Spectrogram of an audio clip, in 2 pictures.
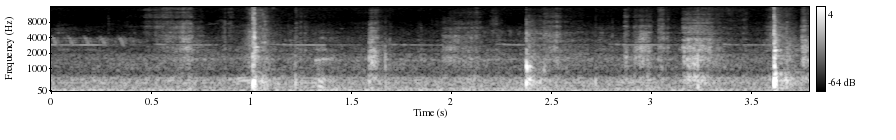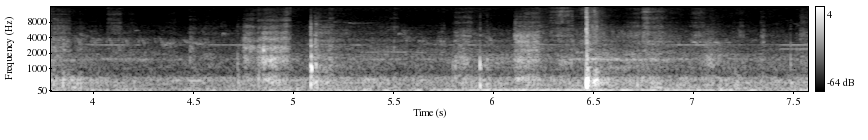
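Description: Tennis balls are struck back and forth with sharp pops.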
